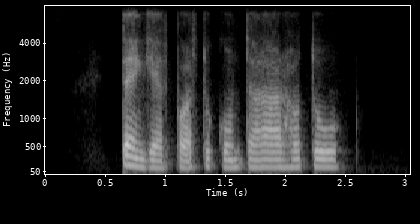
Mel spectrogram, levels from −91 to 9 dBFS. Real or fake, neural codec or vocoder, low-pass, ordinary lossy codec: fake; codec, 16 kHz, 0.4 kbps, LongCat-Audio-Codec; 7.2 kHz; Opus, 16 kbps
